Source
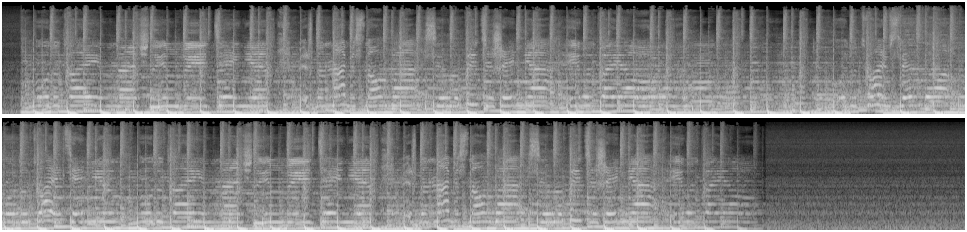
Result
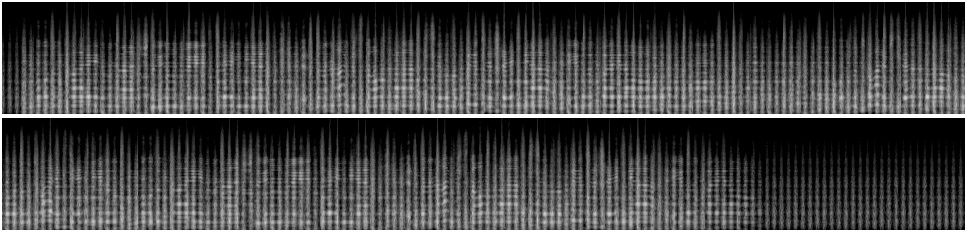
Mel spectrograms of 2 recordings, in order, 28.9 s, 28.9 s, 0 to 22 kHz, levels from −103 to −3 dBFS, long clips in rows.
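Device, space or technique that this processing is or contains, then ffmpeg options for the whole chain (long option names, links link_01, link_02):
helicopter radio: -af "highpass=300,lowpass=2800,aeval=exprs='val(0)*pow(10,-34*(0.5-0.5*cos(2*PI*9.3*n/s))/20)':channel_layout=same,asoftclip=type=hard:threshold=-18.5dB,volume=-1dB"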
